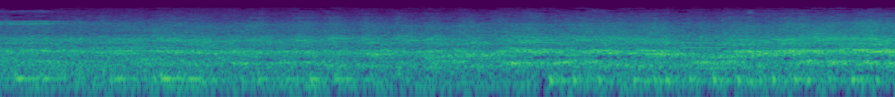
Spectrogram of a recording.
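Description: A stadium crowd roars steadily, growing louder toward the end.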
